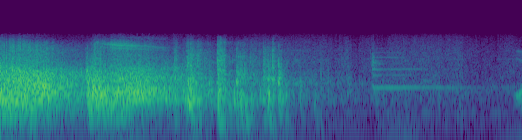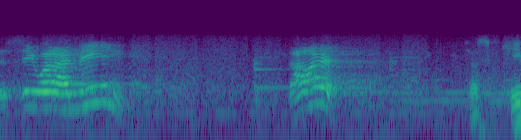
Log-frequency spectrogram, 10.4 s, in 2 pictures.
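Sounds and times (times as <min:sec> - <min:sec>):
gunshots from a gun: 0:00.0 - 0:02.9.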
